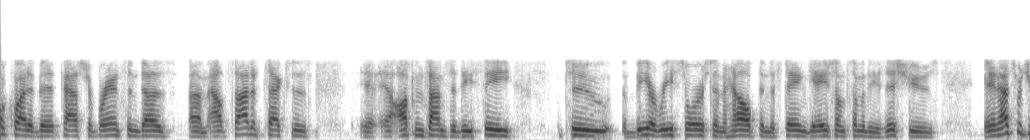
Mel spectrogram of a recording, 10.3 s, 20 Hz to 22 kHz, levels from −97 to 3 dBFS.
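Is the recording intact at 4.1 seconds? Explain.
No. At 4.1 seconds, as throughout the clip, the speech sounds thin, buzzy and synthetic, boxed into a narrow band from about 150 Hz to 3.7 kHz with nothing above it. This is heavy damage from the AMR narrowband mobile codec. It samples at 8 kHz and rebuilds the voice from a vocal-tract model excited by a few pulses per short sub-frame. The coarse, metallic quality points to one of its lowest modes, around 5 kbps.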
